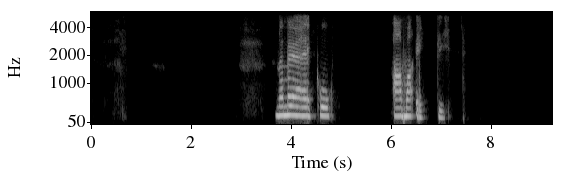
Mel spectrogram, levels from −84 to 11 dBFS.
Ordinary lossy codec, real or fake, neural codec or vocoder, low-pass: Opus, 32 kbps; fake; codec, 24 kHz, 3 kbps, HILCodec; 5.4 kHz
